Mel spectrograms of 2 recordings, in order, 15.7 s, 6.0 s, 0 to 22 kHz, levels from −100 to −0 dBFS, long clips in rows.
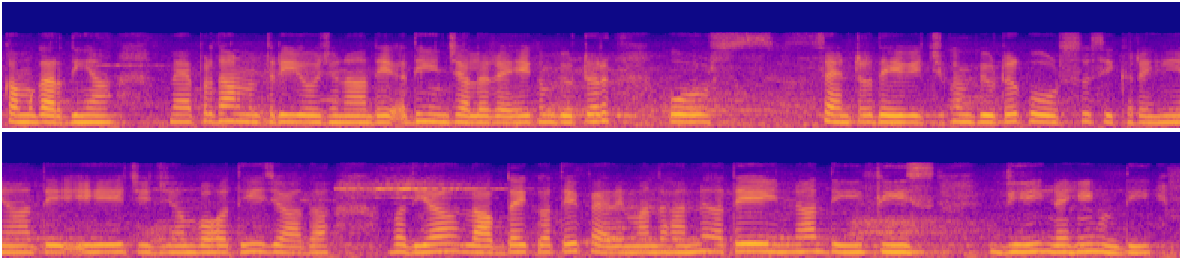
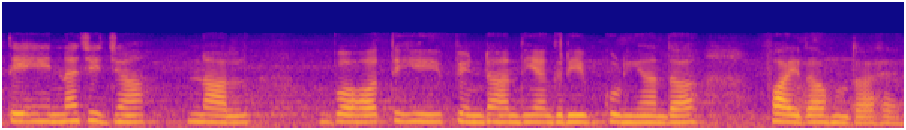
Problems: none marked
